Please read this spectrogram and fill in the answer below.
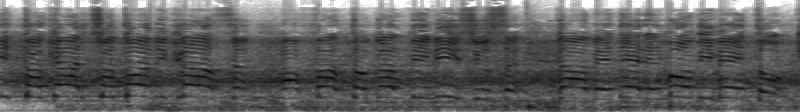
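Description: Excited male Italian football TV commentator talking fast and loudly right after a goal.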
